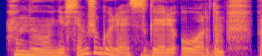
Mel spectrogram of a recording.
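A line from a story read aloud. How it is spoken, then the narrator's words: Grumble. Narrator (Russian): проворчала Рози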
